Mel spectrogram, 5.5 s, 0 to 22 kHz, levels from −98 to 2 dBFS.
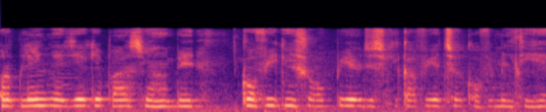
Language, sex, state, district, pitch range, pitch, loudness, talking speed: Hindi, male, Delhi, New Delhi, 210-225 Hz, 220 Hz, -17 LUFS, 210 wpm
